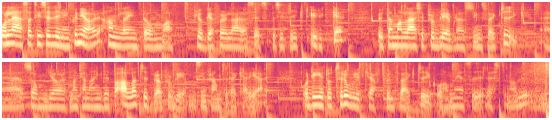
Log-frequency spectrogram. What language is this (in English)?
Swedish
